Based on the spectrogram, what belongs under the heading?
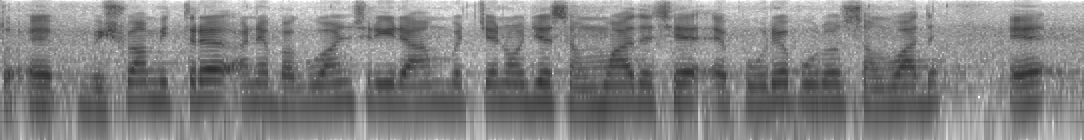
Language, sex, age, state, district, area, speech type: Gujarati, male, 30-45, Gujarat, Junagadh, urban, spontaneous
